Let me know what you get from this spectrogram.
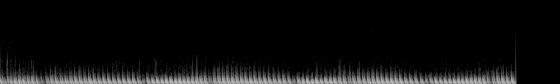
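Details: Cat's low, bass-heavy purr pulsing in quick breath cycles under a second apart, then stopping abruptly.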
